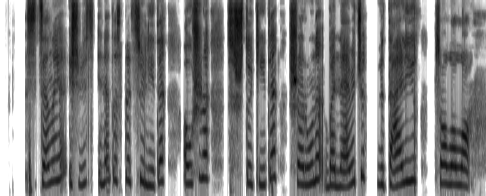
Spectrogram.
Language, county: Lithuanian, Vilnius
